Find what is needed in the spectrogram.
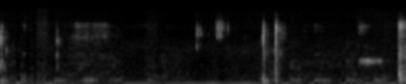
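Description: A handful of sharp, scattered clicks and taps, the loudest two in quick succession a little before three seconds in, over a faint steady low hum.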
